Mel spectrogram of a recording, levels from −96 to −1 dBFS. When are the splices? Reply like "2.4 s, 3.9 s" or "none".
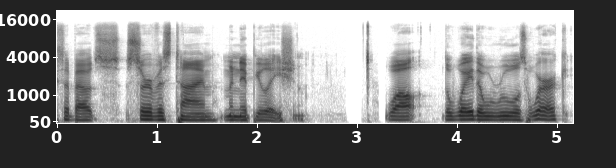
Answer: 3.1 s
